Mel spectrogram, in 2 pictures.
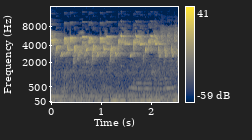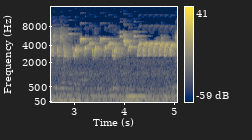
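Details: Continuous song from a wild-type (khaloui) European goldfinch: rapid, jangling high twitters mixed with short trills and buzzy notes, fast and unbroken throughout.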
